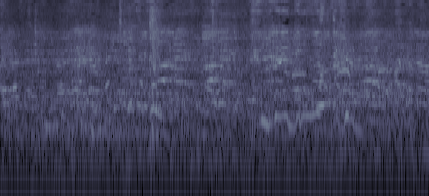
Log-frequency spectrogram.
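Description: Several people talking and calling out at once, their voices overlapping in steady chatter close to the microphone.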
